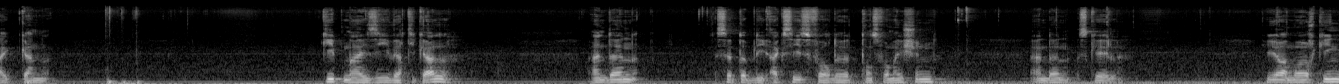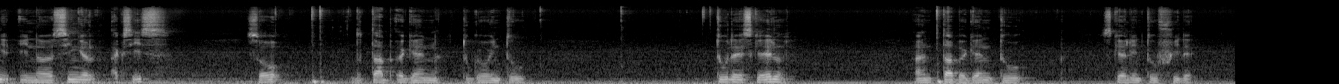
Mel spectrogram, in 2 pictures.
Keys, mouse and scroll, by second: 1.1 shift+z, 9.6 click, 16.5 Tab, 18.8 middle click, 22.8 Tab.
